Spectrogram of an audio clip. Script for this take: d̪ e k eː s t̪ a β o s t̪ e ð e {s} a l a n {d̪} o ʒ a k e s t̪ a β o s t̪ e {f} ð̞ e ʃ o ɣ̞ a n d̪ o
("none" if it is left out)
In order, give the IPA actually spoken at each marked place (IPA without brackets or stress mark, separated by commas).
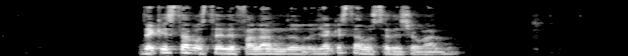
f, d̪, none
